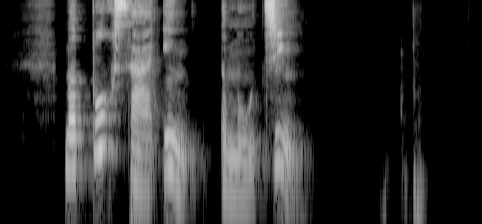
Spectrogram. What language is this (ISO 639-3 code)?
tay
